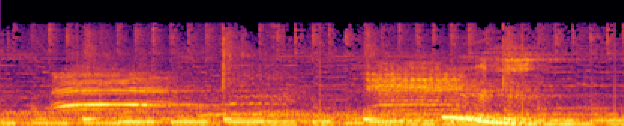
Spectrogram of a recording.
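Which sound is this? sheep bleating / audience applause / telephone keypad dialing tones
sheep bleating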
